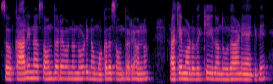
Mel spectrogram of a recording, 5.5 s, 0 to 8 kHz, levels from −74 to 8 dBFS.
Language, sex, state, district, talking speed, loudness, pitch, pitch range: Kannada, female, Karnataka, Koppal, 120 wpm, -19 LUFS, 200 Hz, 195-210 Hz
